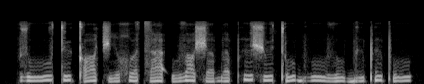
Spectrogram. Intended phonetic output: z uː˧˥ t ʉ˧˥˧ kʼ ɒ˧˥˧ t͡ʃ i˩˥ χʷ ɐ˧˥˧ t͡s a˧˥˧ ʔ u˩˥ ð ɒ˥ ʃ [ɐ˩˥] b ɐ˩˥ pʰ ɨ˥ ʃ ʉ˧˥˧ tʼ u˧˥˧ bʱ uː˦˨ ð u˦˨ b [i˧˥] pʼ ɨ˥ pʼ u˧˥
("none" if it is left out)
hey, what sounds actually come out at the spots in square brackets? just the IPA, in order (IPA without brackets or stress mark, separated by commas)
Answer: ɐ˩˥, ɨ˧˥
